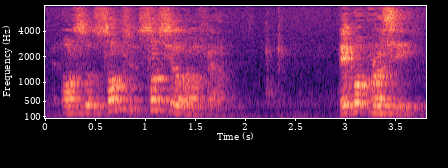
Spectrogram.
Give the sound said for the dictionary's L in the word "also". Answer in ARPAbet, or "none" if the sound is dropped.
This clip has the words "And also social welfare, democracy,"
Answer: none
